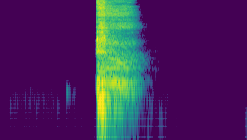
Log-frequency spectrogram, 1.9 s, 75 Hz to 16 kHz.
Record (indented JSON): {
  "cough_length": "1.9 s",
  "cough_amplitude": 32768,
  "cough_signal_mean_std_ratio": 0.24,
  "survey_phase": "beta (2021-08-13 to 2022-03-07)",
  "age": "45-64",
  "gender": "Female",
  "wearing_mask": "No",
  "symptom_none": true,
  "smoker_status": "Never smoked",
  "respiratory_condition_asthma": false,
  "respiratory_condition_other": false,
  "recruitment_source": "REACT",
  "submission_delay": "1 day",
  "covid_test_result": "Negative",
  "covid_test_method": "RT-qPCR",
  "influenza_a_test_result": "Negative",
  "influenza_b_test_result": "Negative"
}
